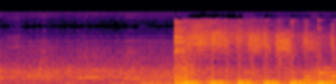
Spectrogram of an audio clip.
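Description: Background rock music: a quiet, faint passage for the first half, then a loud section with a steady fast beat starts abruptly about halfway through.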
